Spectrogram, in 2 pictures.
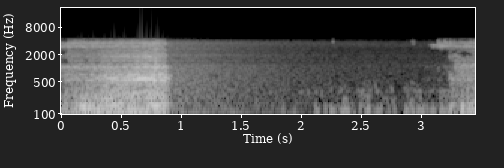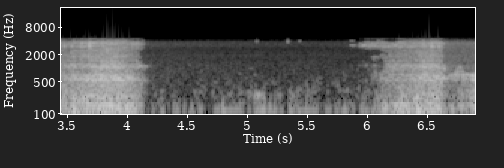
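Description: Three loud, rough snores roughly three seconds apart, each with a raspy, wheezy edge; snoring with a wheezy quality.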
